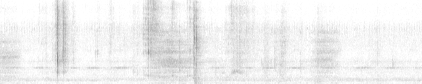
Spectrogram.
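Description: Faint chewing of a cracker topped with tuna salad, with a sharp crunch about a second in and another just before four seconds.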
